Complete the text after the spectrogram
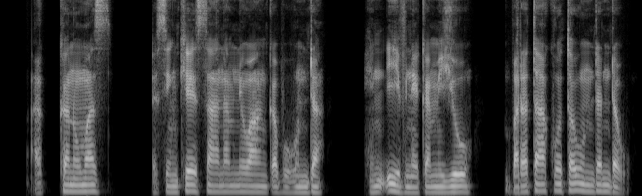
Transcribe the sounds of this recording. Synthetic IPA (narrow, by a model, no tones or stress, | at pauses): ʔɐ̰kːɐnʊmɐs | ʔɪsɪŋkʰe̞ːsːaːnɐmnɪwaːŋkʼɐbʊhʊnd̪ɐ | hɪnᶑiːfnɛkɐmɪjːuː | bɐɾɐt̪aːkoːt̪ɐʔʊhɪnd̪ɐnd̪ɐʔʊ̥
